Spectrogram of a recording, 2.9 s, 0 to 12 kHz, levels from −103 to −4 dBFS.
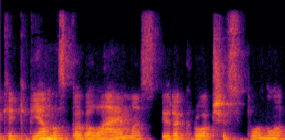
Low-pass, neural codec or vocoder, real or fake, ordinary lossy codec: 10.8 kHz; none; real; MP3, 96 kbps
